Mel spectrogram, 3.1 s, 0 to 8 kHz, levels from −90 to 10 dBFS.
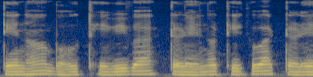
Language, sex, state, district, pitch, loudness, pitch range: Bhojpuri, male, Bihar, East Champaran, 115 Hz, -16 LUFS, 110-120 Hz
